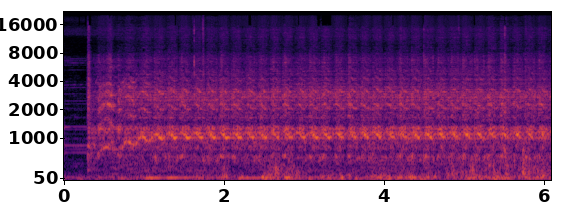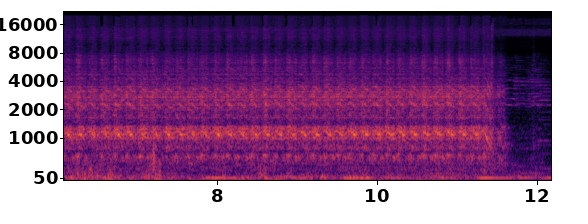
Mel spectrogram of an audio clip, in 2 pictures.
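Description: A 1967 Chevrolet Nova with a big cam cranks and fires up, its engine running loud and steady close by for about eleven seconds before cutting off, with no talking.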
